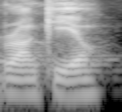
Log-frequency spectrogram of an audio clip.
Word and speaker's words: Ronquillo: I heard you say Quillo. I thought. No, I said Ronquillo.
